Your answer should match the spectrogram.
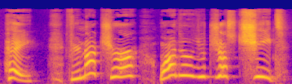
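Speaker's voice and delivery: high, needling mock suggestion; acted accusing jab. Henry goading Bianca when she is unsure, accusing. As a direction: needle them, pitch climbing.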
